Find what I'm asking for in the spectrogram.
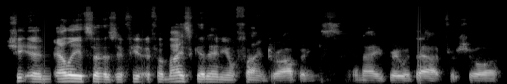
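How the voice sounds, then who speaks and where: A man's voice: lowish voice, flat delivery, moderate pace, a little mellow, dry recording, poor audio. An older man with a Boston accent, hosting a casual live show and chatting while he reads out viewer comments. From Boston area, USA. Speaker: host, upholsterer. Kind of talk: casual live-stream chat.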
